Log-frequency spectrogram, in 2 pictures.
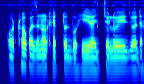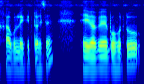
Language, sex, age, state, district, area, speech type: Assamese, male, 30-45, Assam, Dhemaji, rural, spontaneous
